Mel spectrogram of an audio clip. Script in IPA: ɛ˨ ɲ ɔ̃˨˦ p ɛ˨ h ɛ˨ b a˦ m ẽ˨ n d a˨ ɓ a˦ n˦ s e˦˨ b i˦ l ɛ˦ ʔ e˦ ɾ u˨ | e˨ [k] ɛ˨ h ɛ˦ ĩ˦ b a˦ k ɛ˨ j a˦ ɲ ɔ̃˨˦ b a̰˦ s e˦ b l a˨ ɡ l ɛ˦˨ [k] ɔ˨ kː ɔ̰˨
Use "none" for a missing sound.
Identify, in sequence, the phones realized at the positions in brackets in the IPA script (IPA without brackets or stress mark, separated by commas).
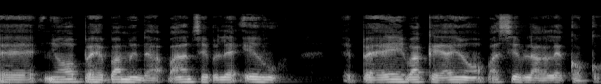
p, k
